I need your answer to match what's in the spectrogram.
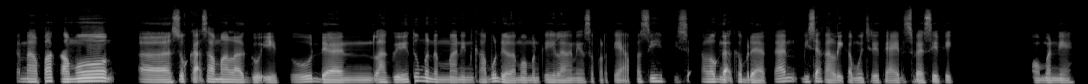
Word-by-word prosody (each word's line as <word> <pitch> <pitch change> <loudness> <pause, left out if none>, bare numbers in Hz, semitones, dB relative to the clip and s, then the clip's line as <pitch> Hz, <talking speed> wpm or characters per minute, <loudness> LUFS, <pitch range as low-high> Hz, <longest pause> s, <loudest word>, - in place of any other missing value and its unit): Kenapa 130 +3 +1
kamu, 145 +5 +6 0.2
eee, 110 -3 +2
suka 130 +1 +1
sama 120 -3 +2
lagu 110 0 0
itu, 110 +3 -2
dan 105 -2 +1
lagu 115 +1 0
itu 115 +6 0
menemani 110 -7 -1
kamu 110 +7 -3
dalam 100 -2 +2
momen 100 -1 -3
kehilangan 100 -2 -2
yang 100 0 -4
seperti - - -7
apa - - -8
sih? 140 +5 -2
Bis 105 0 -9
kalau 125 -1 -1
nggak 120 - +2
keberatan, 120 - -1
bisa 125 +3 -2
kali 95 -3 -2
kamu 95 +1 -2
ceritain 95 -1 -4
spesifik 95 -1 -2 0.7
momennya. 95 -1 -3
110 Hz, 160 wpm, -26 LUFS, 100-125 Hz, 0.7 s, kamu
